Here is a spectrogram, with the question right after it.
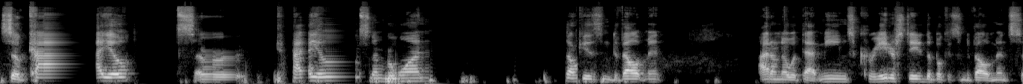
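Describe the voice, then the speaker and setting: With a slight Southern US accent, a man talks at medium pitch with ordinary pitch variation and long, frequent pauses. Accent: slight Southern drawl. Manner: slow, drawn-out speech.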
